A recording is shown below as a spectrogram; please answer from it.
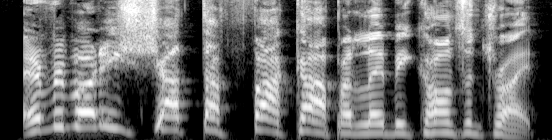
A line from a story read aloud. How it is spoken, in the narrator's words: Provenz screamed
